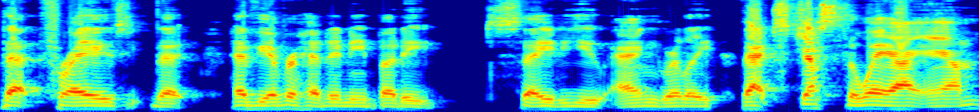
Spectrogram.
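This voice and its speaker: A man's very deep, low voice at a moderate pace, monotone and flat in intonation, with very even loudness. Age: 60s. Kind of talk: interview conversation. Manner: halting, many fillers and repetitions.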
